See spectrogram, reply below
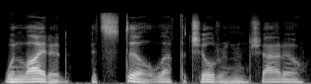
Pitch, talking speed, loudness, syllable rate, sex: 110 Hz, 175 wpm, -17 LUFS, 4.2 syllables/s, male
